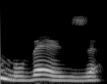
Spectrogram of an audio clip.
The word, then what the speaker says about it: mauvaise: mauvais, S 발음하지 않았지만 여성형으로 만들 때 을을 붙이면서 mauvaise 하고 이 발음이, S 발음이 앞에 이렇게 모음이 있고 뒤에도 있고 사이에 들어가 있으니까 z 돼서 mauvaise 이렇게 발음이 되죠.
